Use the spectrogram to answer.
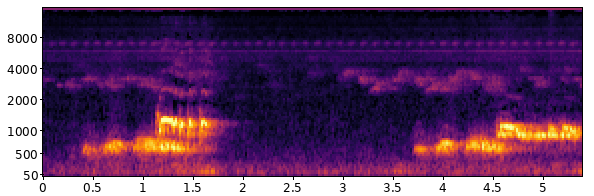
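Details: Perkutut, a local zebra dove from the wild, in full song. Two rolling coo phrases sit about three seconds apart, each starting low, jumping higher and ending in a fast purring trill, over faint background hum.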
